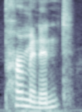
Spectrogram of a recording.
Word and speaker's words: permanent: Um, let's go to the word permanent. Okay, permanent. Instead of nent with a short e, we use a uh short i sound.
